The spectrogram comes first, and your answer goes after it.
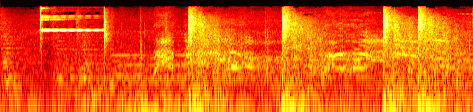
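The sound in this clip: Gunshots fired into the air, several sharp booming blasts in quick succession within a busy mix, with a brief high ringing tone early on.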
